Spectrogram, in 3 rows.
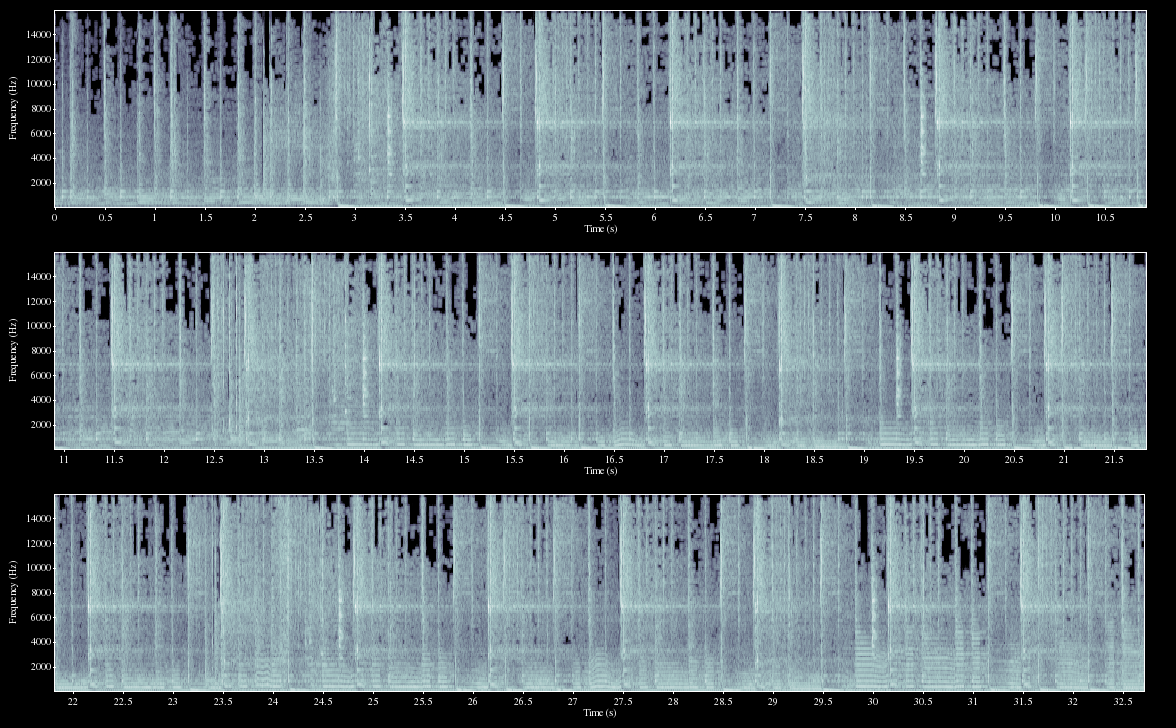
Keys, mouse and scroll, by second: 1.1-2.1 typing, 3.3-6.6 drag, 10.0-11.8 drag, 14.8 ctrl+alt+scroll down 1, 15.9 ctrl+alt+scroll up 1, 17.7 ctrl+alt+scroll up 1, 18.9-20.2 alt+click, 20.3 alt+click, 21.4 ctrl+a, 24.7 Caps_Lock, 24.8-26.7 typing, 28.1-29.5 typing, 31.1-31.8 typing, 31.4 click.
